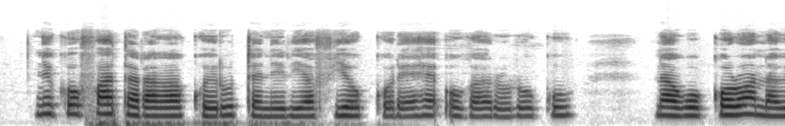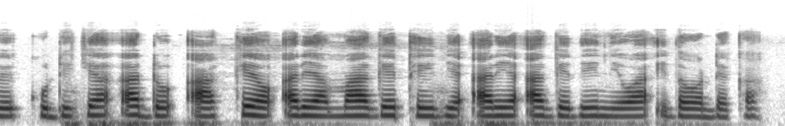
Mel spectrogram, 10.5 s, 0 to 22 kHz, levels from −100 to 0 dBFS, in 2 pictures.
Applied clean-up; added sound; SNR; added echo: neural mask model RNNoise.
